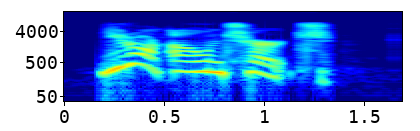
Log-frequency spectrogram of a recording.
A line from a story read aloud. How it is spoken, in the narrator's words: Kit snapped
